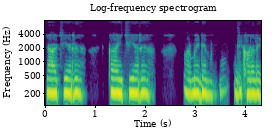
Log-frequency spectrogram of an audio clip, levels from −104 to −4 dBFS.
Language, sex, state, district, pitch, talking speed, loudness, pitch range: Garhwali, female, Uttarakhand, Uttarkashi, 210 Hz, 110 wpm, -18 LUFS, 200-215 Hz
